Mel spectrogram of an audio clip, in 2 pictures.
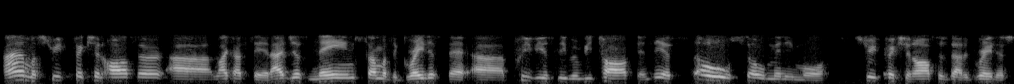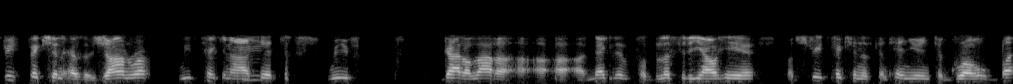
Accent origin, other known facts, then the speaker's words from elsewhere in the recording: Sea Islands (Gullah/Geechee coast), United States; Because I'm from the Gullah Geechee Sea Islands, they will be infused with voodoo and root magic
